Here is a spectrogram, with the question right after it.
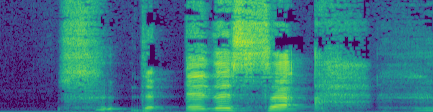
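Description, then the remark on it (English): A loud run of harsh, raspy coughing bursts, a couple of short hacks and then a longer strained fit, with a brief throaty sound trailing off at the end. “I'm coughing!”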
